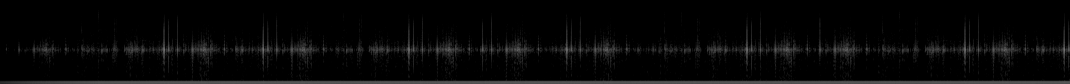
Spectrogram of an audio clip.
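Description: Steady low hum under a hiss with irregular sharp crackles and a thin high tone that flickers, fading in during the first second.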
